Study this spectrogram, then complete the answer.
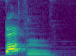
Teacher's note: in some Australian words, the t sort of just disappears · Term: glottal t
